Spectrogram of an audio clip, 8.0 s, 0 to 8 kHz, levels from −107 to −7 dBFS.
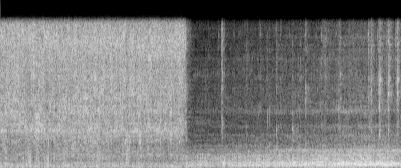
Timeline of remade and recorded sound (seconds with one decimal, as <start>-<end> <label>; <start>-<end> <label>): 0.0-8.0 remade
